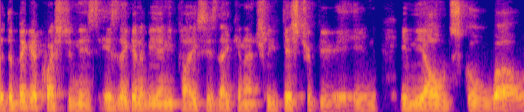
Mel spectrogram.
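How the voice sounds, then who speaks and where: A man with a London accent has a dark, mellow tone at medium pitch. He talks at a fairly quick pace. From England, northwest London. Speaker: media agency executive. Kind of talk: conference panel talk. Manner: halting, many fillers.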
